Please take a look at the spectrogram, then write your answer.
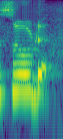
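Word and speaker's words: should: यू शुड help others, you means होता है आप या आपको। शुड, शुड मीन्स करना चाहिए। देखिए यहाँ भी एल साइलेंट है ना, क्या पढ़ते हैं, शुड मीन्स करना चाहिए।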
